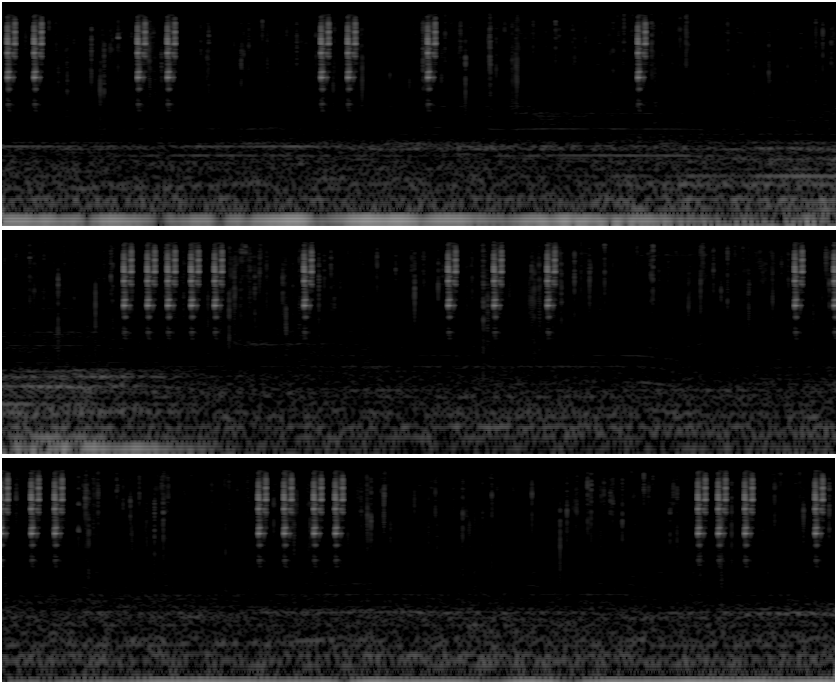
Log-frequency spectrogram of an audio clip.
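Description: Short, sharp menu clicks tick again and again.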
